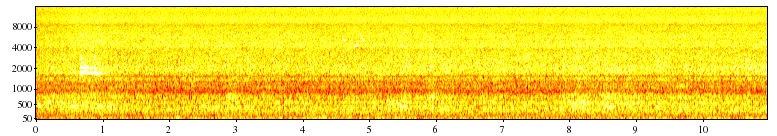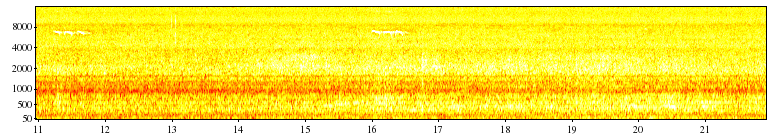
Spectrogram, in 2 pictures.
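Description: A train engine rumbles as it approaches from a distance, growing slowly louder.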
